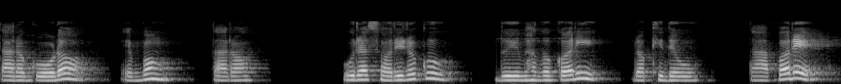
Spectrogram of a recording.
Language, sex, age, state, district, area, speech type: Odia, female, 30-45, Odisha, Jajpur, rural, spontaneous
